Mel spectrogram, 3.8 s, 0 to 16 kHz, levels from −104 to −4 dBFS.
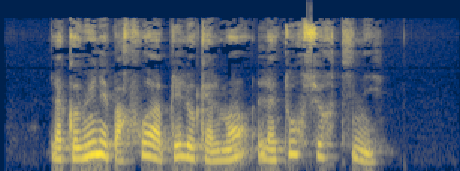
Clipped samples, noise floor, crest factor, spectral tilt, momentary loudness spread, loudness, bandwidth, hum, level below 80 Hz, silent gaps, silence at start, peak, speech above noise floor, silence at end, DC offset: under 0.1%; -67 dBFS; 18 dB; -4.5 dB/octave; 13 LU; -16 LUFS; 11.5 kHz; none; -56 dBFS; none; 0.4 s; 0 dBFS; 51 dB; 0.7 s; under 0.1%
